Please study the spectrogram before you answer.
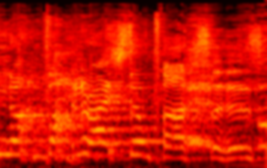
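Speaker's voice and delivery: normal talking voice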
